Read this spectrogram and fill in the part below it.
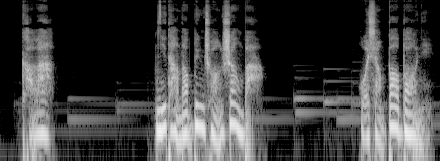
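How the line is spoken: Soft-spoken. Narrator (Chinese): C 先生……轻声说

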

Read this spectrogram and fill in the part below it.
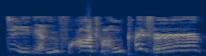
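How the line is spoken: Loud official shout. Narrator (Chinese): 监斩官高声大喊

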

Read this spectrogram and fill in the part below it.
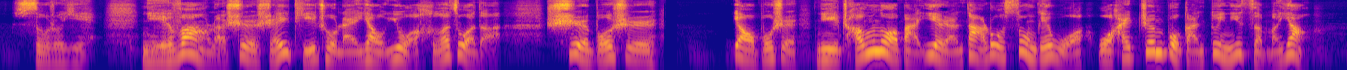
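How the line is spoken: Cold sneer through pain. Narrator (Chinese): 大长老忍着痛冷笑

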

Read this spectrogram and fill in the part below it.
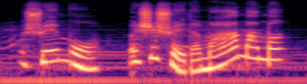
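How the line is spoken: Shouting loudly. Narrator (Chinese): 霹雳鼠也大叫着

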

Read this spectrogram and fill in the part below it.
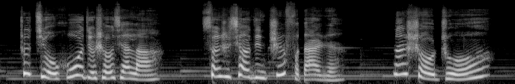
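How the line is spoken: Slight smile, knowing. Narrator (Chinese): 徐夫人早已料到会是这样，她微微一笑

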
